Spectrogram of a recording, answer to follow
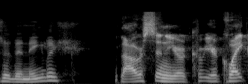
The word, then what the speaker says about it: Laursen: How do you pronounce it in English? Laursen, you're quite correct, Lars.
